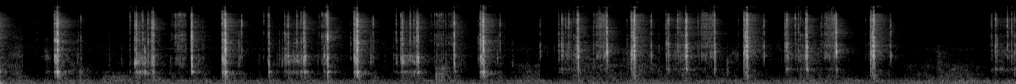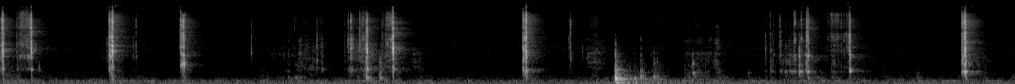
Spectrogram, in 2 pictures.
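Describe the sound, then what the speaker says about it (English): Rapid mechanical shutter clicks from a Leica rangefinder film camera, fired many times in quick runs and single snaps, crisp and close with quiet gaps between. "Okay, shutter sounds."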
